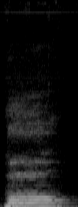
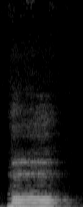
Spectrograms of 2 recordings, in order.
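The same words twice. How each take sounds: The two takes are said the same way.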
